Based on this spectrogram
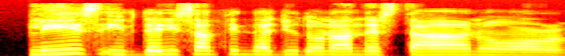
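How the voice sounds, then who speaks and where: A woman with a non-native accent speaks in a fairly even intonation, her voice dry and close with no echo against a quiet background. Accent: noticeable foreign accent in English. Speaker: researcher presenting study. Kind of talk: webinar presentation. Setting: video call webinar. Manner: halting, many restarts.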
